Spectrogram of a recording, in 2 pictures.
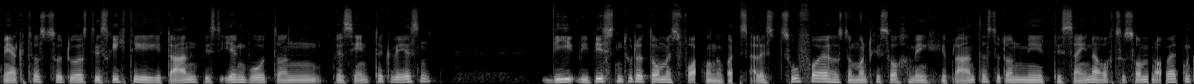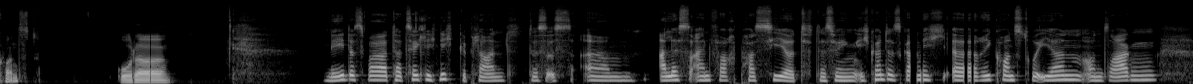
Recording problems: choppy; very; at 7 s, from 11 to 13 s and from 21 to 22 s; 7% of the speech affected

